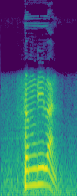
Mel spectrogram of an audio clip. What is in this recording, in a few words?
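"sembilan", Indonesian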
